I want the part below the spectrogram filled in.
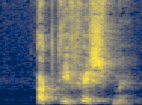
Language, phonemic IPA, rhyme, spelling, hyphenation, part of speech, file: Dutch, /ˌɑk.tiˈvɪs.mə/, -ɪsmə, activisme, ac‧ti‧vis‧me, noun, Nl-activisme.ogg
- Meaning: 1. activism 2. a Flemish nationalist tendency that cooperated with the occupying German Empire during the First World War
